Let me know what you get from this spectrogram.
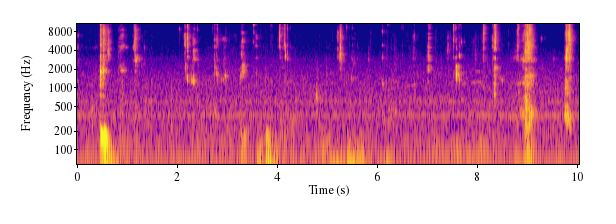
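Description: Close-miked chewing and wet mouth smacks of someone eating balut with chopped chilies, with scattered short clicks and taps of a metal spoon. The loudest click comes about half a second in.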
